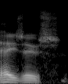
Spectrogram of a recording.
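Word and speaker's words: Jesús: Jesus is in jail. You're pronouncing it wrong because it's Jesus.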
